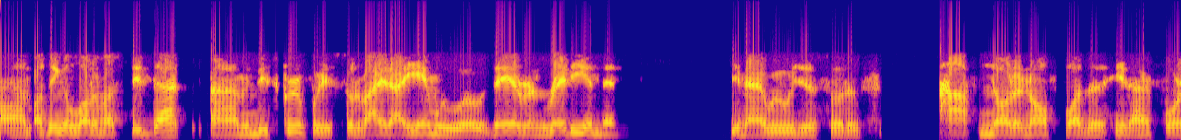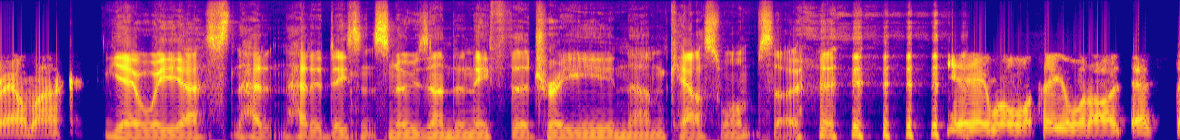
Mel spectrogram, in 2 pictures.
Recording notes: The phone calls captured during our recording session will be heard exclusively on the left side if you're using headphones or earbuds.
